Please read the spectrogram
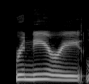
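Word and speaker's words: Raniere: She says it's pronounced Ranieri, like canary, but Ranieri.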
